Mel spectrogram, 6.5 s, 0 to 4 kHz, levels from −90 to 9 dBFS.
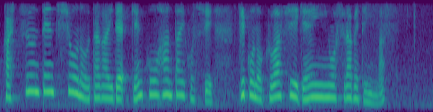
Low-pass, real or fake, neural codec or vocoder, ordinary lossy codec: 3.6 kHz; real; none; none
